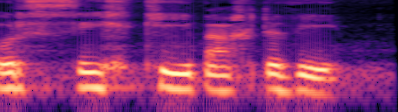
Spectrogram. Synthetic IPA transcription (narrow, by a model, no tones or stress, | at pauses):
ʊrθɪɬkʰiːbaːχd̥əviː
